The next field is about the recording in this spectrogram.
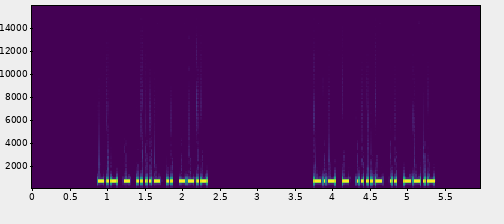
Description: Morse code, heard as a keyed tone, about 36 wpm, 700 Hz. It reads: KT4IQ KT4IQ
